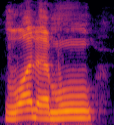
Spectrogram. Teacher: वा को पुर पढ़ेंगे, वाव मद्दा को एक अलिफ के बराबर खींच कर पढ़ना है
